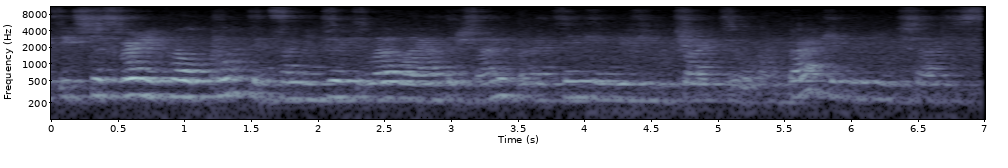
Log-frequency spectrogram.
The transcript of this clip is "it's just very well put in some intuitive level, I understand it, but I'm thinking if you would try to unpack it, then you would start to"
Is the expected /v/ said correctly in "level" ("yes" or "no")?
no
